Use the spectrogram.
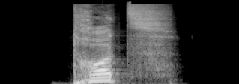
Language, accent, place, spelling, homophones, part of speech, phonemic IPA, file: German, Germany, Berlin, trotz, Trotts, preposition / verb, /trɔts/, De-trotz.ogg
- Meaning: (preposition) in spite of, despite; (verb) second-person singular imperative of trotzen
